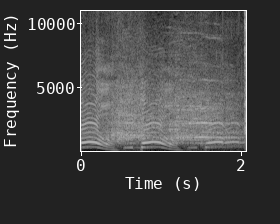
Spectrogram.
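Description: A man's voice speaking into a microphone over a hall PA system, in several short phrases that fall in pitch.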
